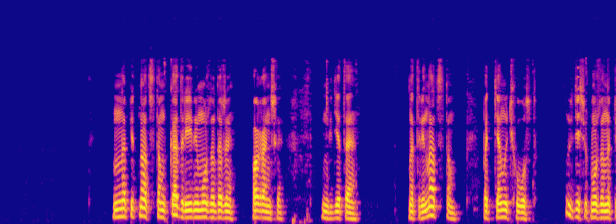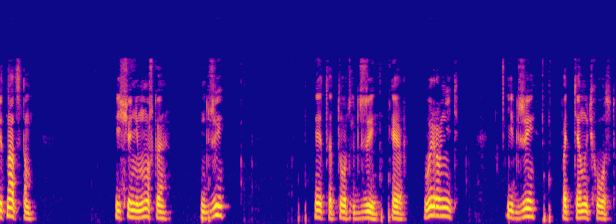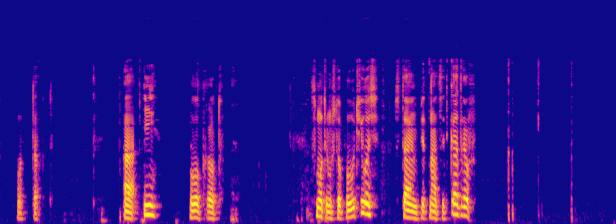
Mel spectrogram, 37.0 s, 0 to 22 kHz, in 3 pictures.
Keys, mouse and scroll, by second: 7.2 click, 10.7 click, 14.0 click, 16.3 g, 17.9 click, 18.3 g, 19.9 r, 22.4 click, 23.2 g, 27.0 a, 27.3 i, 30.4 click.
